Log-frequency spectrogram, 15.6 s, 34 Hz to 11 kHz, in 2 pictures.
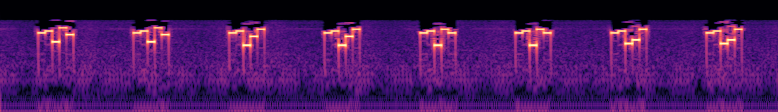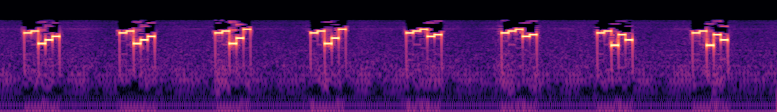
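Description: Five-tone selective call (ZVEI), heard as quick runs of five tones, tones of about 70 ms. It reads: 89337 89337 89160 89160 89108 89108 89240 89240 89246 89246 89250 89250 89067 89067 89174 89174
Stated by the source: ZVEI five-tone selective call received with an SDR.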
